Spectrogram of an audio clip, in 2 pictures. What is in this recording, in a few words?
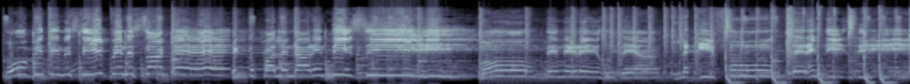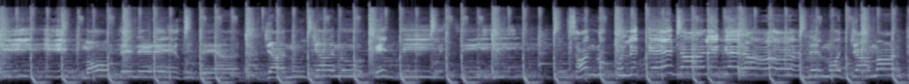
Ringtone, Punjabi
